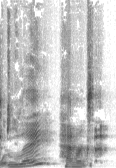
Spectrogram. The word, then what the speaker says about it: Ole Henriksen: I just learned that this is pronounced Ole Henriksen. Yeah, because he's from Copenhagen, you know, like the whole huggy, whatever.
